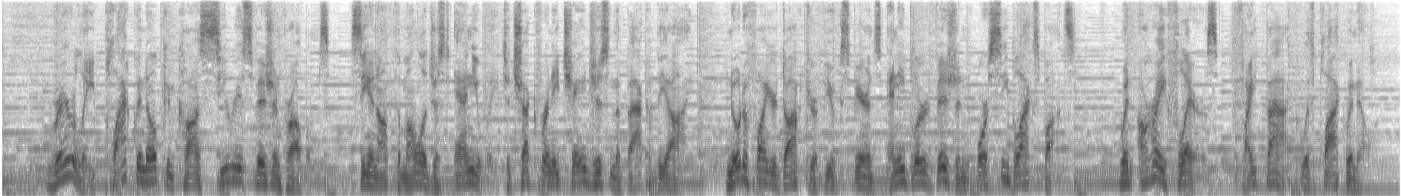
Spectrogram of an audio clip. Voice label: Commercial; PLAQUENIL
